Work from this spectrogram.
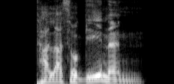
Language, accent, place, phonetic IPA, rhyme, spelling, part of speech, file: German, Germany, Berlin, [talasoˈɡeːnən], -eːnən, thalassogenen, adjective, De-thalassogenen.ogg
- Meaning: inflection of thalassogen: 1. strong genitive masculine/neuter singular 2. weak/mixed genitive/dative all-gender singular 3. strong/weak/mixed accusative masculine singular 4. strong dative plural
